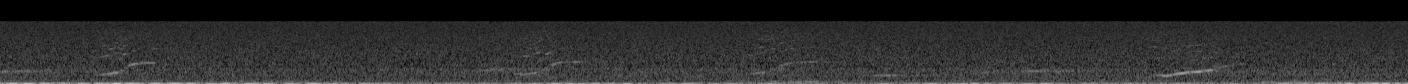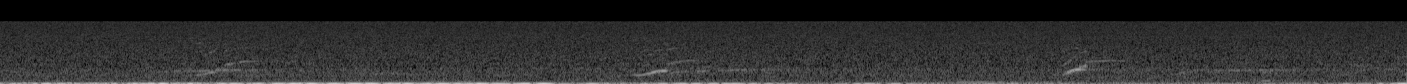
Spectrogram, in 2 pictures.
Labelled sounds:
1.2	1.6	humpback whale, 0.80 to 1.1 kHz
5.5	5.8	humpback whale, 0.83 to 1.1 kHz
7.8	8.2	humpback whale, 0.80 to 1.1 kHz
11.8	12.1	humpback whale, 2.1 to 2.6 kHz
20.7	21.1	humpback whale, 0.93 to 1.2 kHz
24.9	25.3	humpback whale, 1.0 to 1.2 kHz

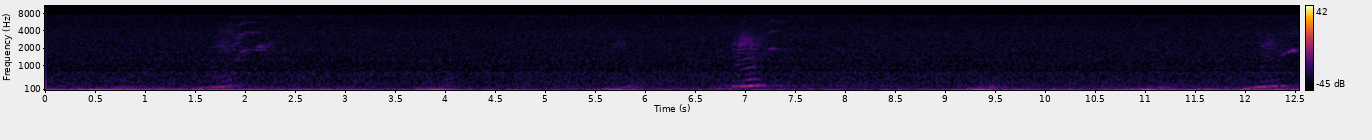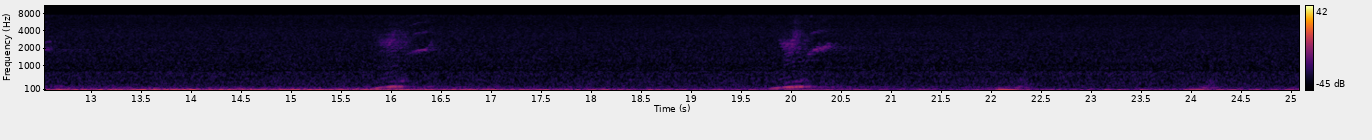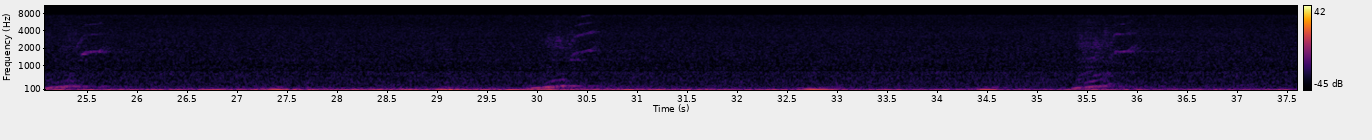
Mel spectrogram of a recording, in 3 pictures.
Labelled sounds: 1.9	2.3	humpback whale, 1.7 to 2.4 kHz
6.8	7.4	humpback whale, 2.5 to 6.0 kHz
12.4	12.6	humpback whale, 1.5 to 2.1 kHz
16.1	16.5	humpback whale, 1.6 to 2.1 kHz
20.1	20.5	humpback whale, 1.5 to 2.5 kHz
25.4	25.8	humpback whale, 1.5 to 2.0 kHz
30.3	30.6	humpback whale, 1.4 to 4.1 kHz
35.7	36.0	humpback whale, 1.5 to 3.8 kHz

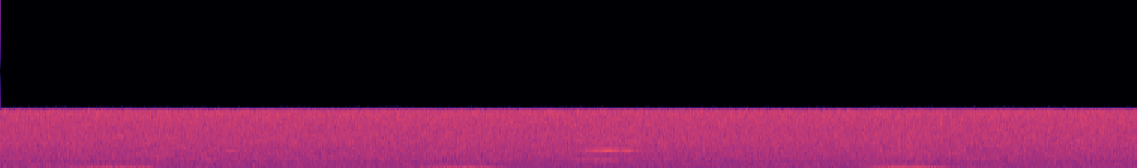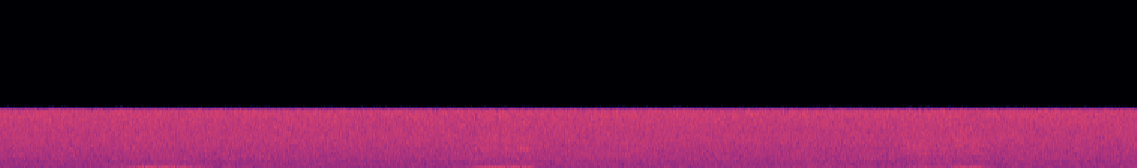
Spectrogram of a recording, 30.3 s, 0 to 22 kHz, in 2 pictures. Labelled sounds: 7.7	8.3	humpback whale, 1.2 to 2.5 kHz

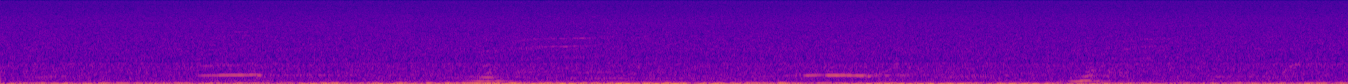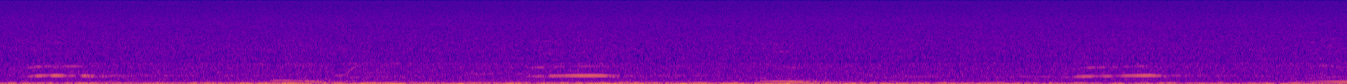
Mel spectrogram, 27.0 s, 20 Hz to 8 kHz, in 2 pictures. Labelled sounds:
5.3	5.7	humpback whale, 1.4 to 1.5 kHz

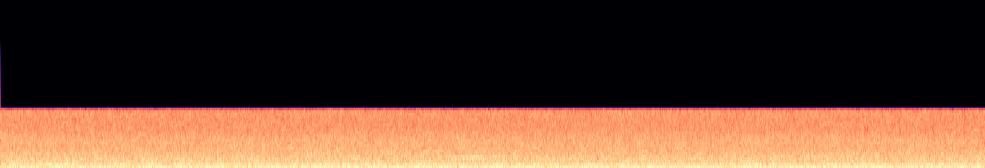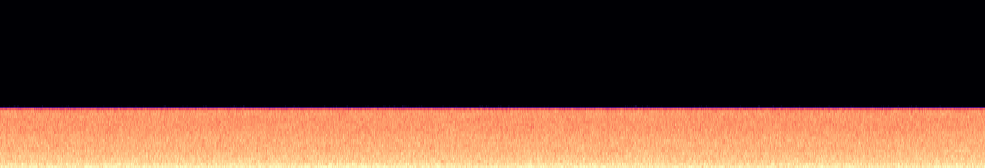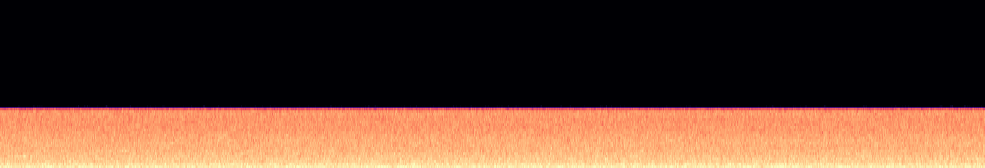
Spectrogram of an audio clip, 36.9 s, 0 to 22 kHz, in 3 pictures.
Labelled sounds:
5.8	6.0	killer whale, Bigg's (transient), 1.5 to 1.6 kHz

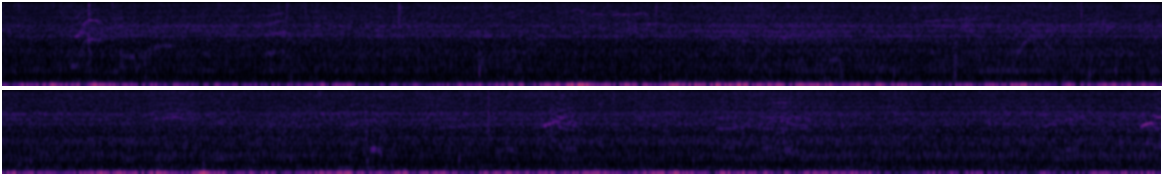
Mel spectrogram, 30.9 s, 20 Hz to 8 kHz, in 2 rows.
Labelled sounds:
0.6	2.5	killer whale, southern resident, 0 to 6.6 kHz
3.2	4.0	killer whale, southern resident, 0.20 to 5.9 kHz
7.1	8.8	killer whale, southern resident, 4.5 to 8.0 kHz
9.3	10.6	killer whale, southern resident, 6.5 to 8.0 kHz
12.0	14.3	killer whale, southern resident, 0.74 to 8.0 kHz
17.2	18.2	killer whale, southern resident, 1.4 to 7.4 kHz
19.8	23.3	killer whale, southern resident, 0.47 to 7.1 kHz
24.6	26.6	killer whale, southern resident, 0.46 to 6.8 kHz
29.1	30.9	killer whale, southern resident, 0.45 to 3.8 kHz

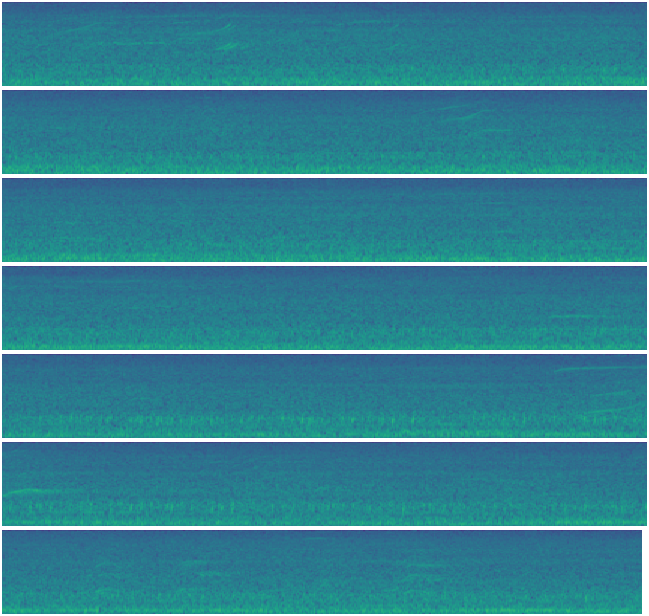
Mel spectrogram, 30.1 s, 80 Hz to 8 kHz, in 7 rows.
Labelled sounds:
1.0	1.7	killer whale, 1.4 to 5.8 kHz
20.8	21.9	killer whale, 0.73 to 6.2 kHz

